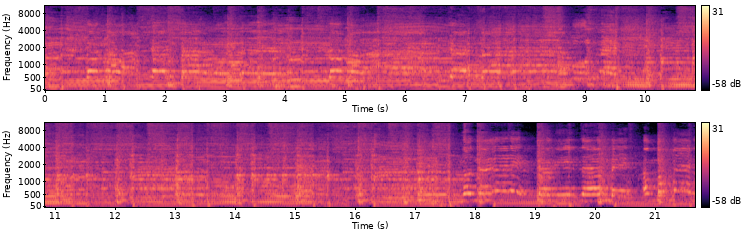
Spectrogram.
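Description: Live rock and roll band playing through a stage sound system: electric guitars and drums, with a lead vocal singing over them.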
